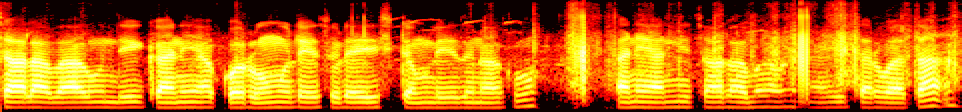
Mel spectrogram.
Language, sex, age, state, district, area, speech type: Telugu, male, 18-30, Telangana, Peddapalli, rural, spontaneous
